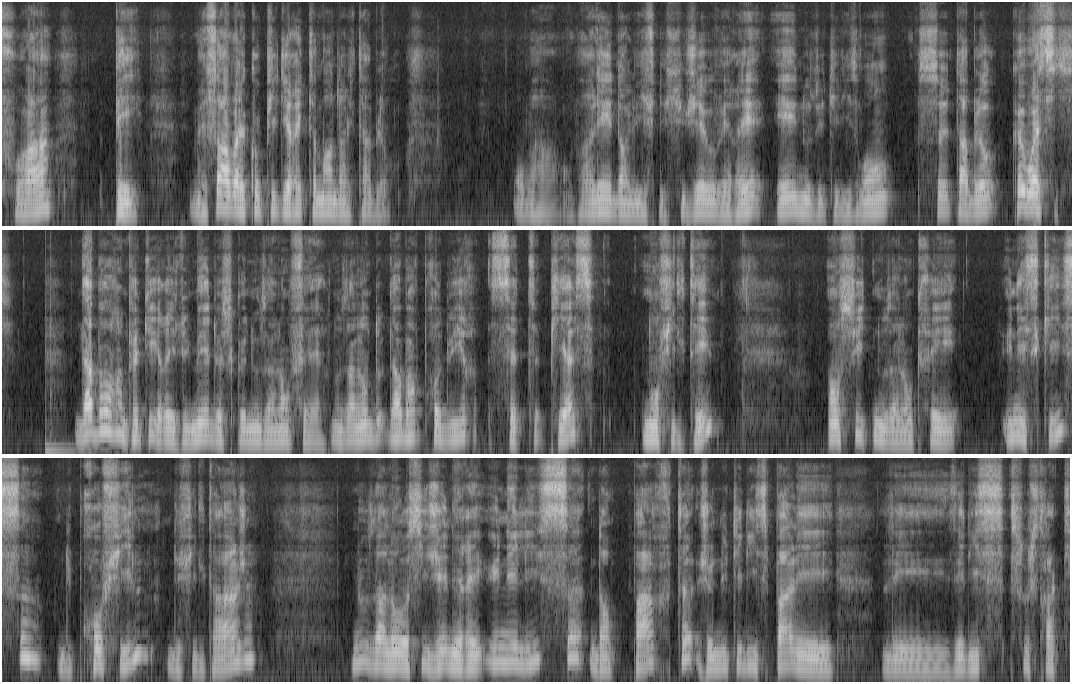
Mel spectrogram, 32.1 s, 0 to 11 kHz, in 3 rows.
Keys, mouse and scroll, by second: 3.9-4.2 scroll down 2, 7.2 scroll down 2, 7.9 scroll up 2, 25.0-25.6 scroll down 2, 26.4 click, 27.8 space.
